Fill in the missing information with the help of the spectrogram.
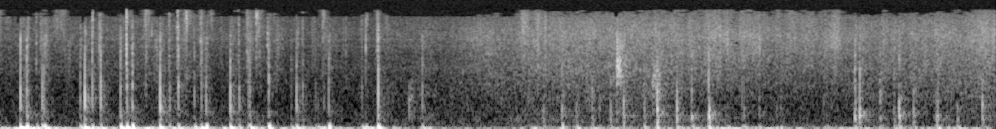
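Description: A small, soft, solid rectangular pink foam sponge is held in both hands and tapped with the fingertips. The taps make quick, muffled, low thuds in a loose, uneven rhythm. They are louder at first and grow softer after about two seconds.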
